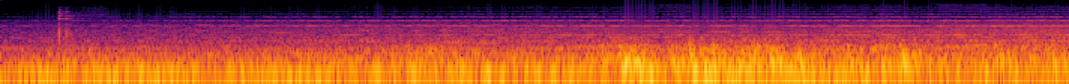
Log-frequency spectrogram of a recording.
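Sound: thunder rumbling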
